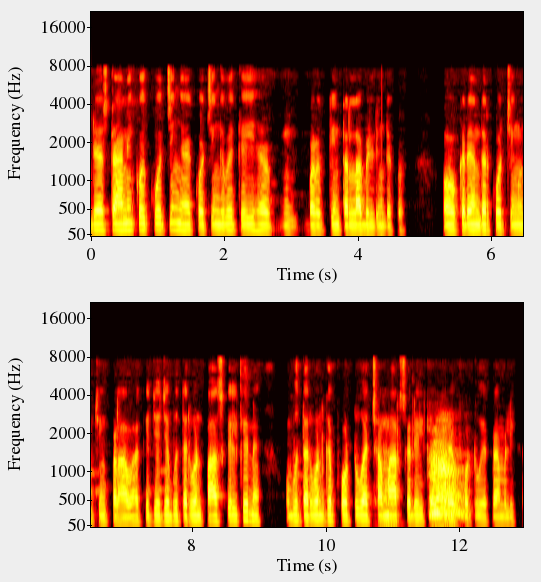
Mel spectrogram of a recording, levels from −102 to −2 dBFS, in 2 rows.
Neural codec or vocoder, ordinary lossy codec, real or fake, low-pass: none; none; real; none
